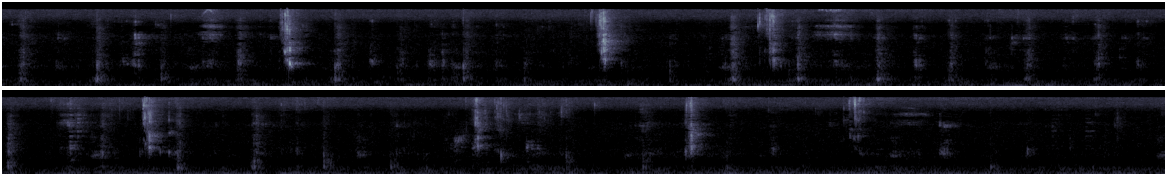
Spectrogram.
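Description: Faint close-up chewing of a mouthful of steamed okra and rice, with small wet mouth clicks and smacks scattered throughout, the sharpest about two seconds in.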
